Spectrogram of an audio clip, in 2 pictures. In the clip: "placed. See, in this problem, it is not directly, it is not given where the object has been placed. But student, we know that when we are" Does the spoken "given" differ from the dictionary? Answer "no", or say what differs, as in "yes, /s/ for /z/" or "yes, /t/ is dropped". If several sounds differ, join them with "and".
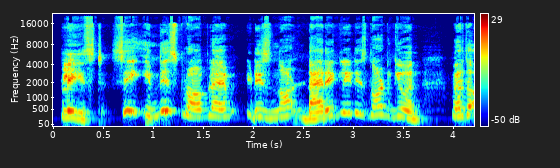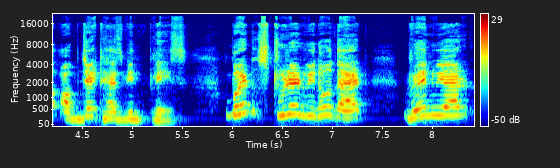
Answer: no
